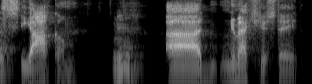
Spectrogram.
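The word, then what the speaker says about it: Siakam: Pascal syum s AI k m am I pronouncing that right seum yeah uh New Mexico state New Mexico state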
